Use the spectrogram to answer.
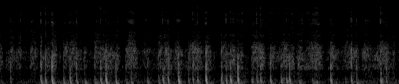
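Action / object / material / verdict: tap / paper album lyric booklet / paper / none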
